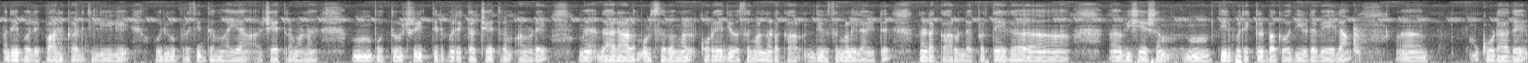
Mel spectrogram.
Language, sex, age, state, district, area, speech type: Malayalam, female, 60+, Kerala, Palakkad, rural, spontaneous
